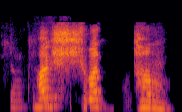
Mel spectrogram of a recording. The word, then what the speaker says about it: अश्वत्थम: शाखम नहीं है शाखम अश्वत्थम ठीक है इसमें आपने स का उच्चारण नहीं करना है श का करना है शरबत वाला देखो फर्क है जब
